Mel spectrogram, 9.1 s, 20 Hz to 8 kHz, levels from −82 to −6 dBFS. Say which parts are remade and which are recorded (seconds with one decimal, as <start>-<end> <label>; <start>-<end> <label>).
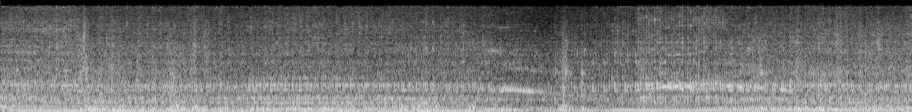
0.0-0.9 remade; 0.9-9.1 recorded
